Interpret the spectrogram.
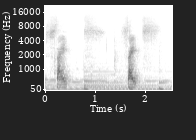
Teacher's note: So the T sound here is supposed to be stopped. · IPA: /saɪt/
